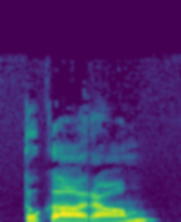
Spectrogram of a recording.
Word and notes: Tukaram: Sanskrit

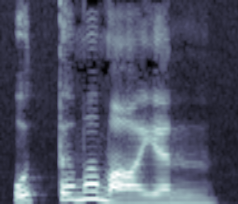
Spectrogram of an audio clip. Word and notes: Uttamayana: Sanskrit

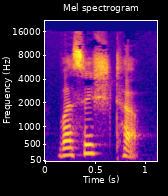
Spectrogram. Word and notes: Vasistha: Sanskrit

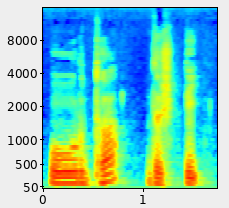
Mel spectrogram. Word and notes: Urdhvadrishti: Sanskrit

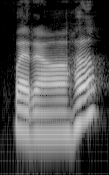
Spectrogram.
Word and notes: Varaha: Sanskrit

